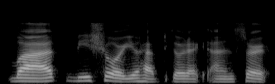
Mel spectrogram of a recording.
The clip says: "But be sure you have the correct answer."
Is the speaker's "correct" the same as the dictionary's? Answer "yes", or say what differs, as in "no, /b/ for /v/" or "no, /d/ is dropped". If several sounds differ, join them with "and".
no, /t/ is dropped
